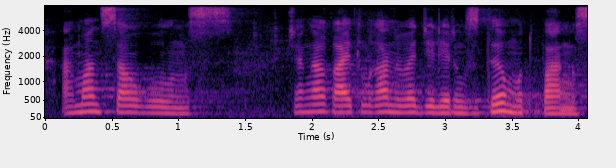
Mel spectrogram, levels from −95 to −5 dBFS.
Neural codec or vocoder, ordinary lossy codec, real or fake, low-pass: none; none; real; none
